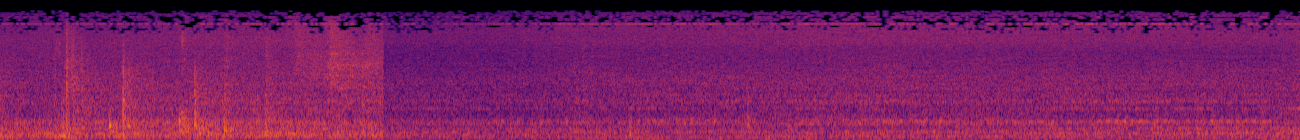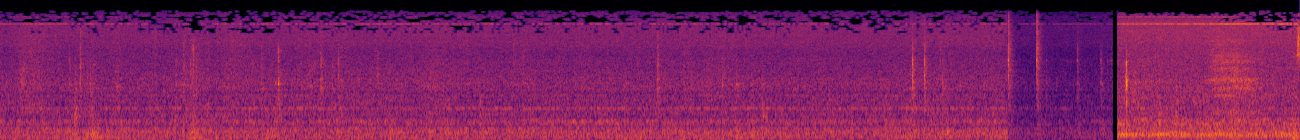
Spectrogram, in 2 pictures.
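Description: A wooden door being opened, then footsteps and knocks climbing a wooden ladder inside a pipe organ's case, over a steady rumble. Near the end a steadier hum sets in.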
